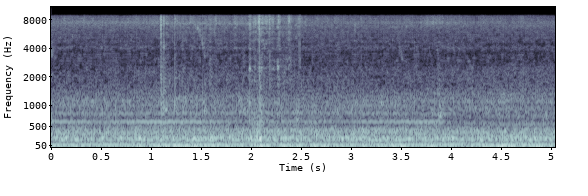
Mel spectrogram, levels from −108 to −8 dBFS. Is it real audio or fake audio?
fake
